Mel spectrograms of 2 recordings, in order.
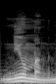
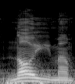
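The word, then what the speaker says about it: Neumann: la gente dice dicen newman no es nueva pues puede pueden decir pueden decir cómo se escribe neuman pero no la convierten en inglés no es newman es noiman porque en el alemán la partícula en el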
